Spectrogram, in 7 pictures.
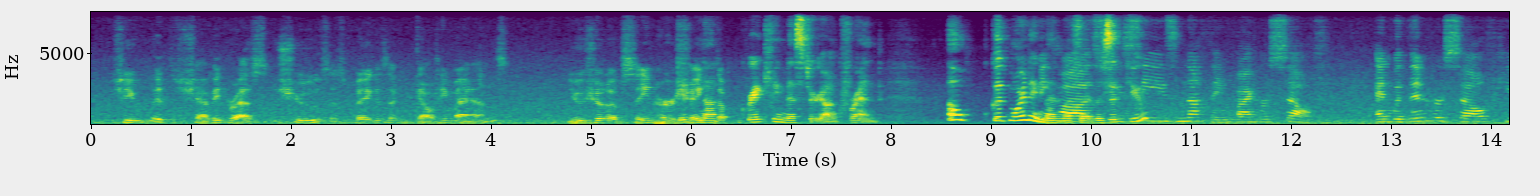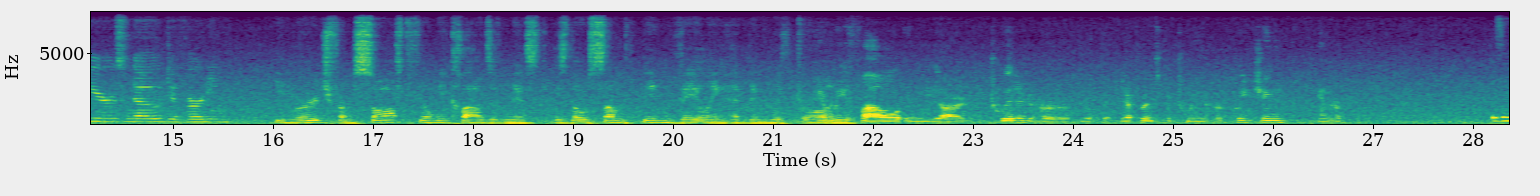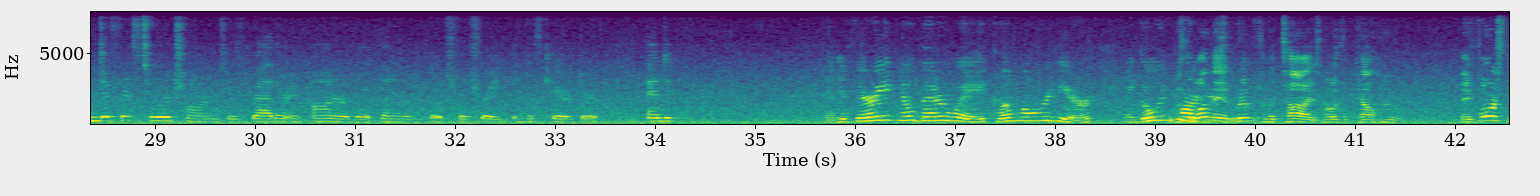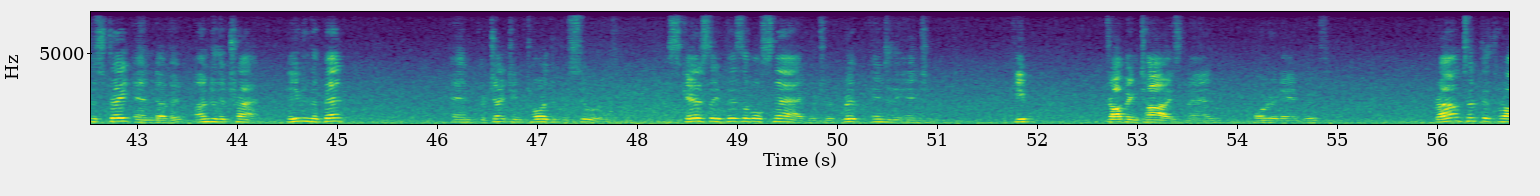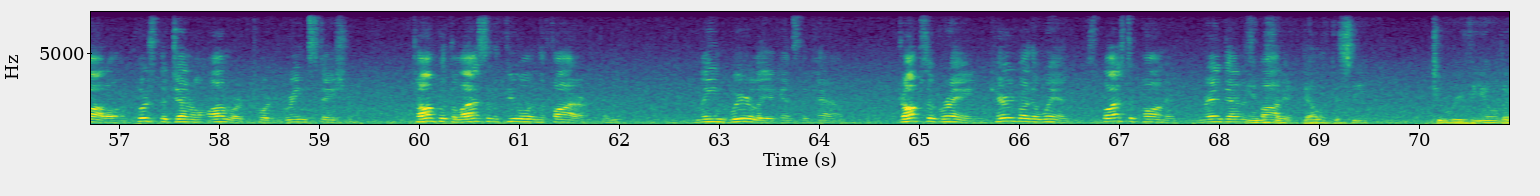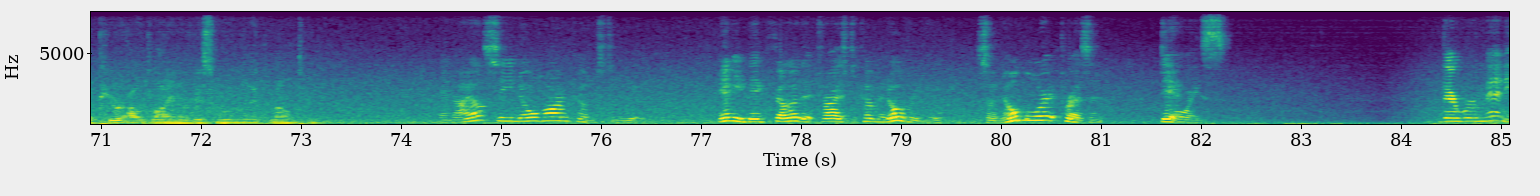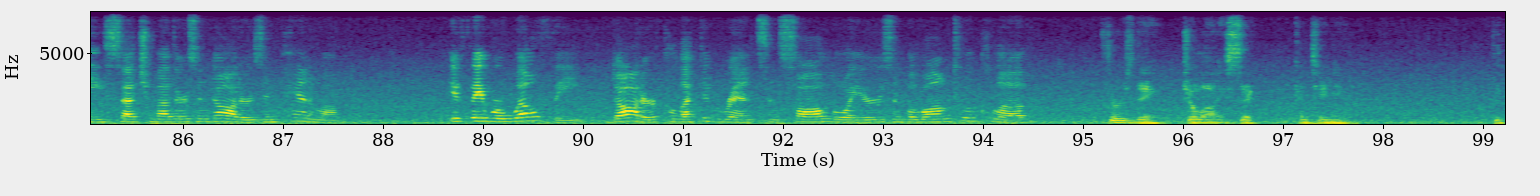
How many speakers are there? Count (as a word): eight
